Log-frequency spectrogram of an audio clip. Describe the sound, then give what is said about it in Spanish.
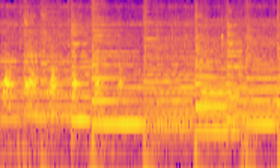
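Hens clucking in a henhouse: a few short clucks in the first second, then steady tonal music carries on loudly with shifting notes. “Lo colocó en el gallinero junto con las gallinas.”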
